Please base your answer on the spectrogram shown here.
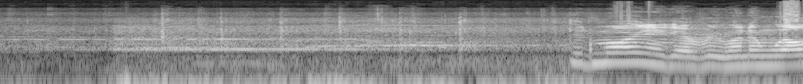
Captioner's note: applause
